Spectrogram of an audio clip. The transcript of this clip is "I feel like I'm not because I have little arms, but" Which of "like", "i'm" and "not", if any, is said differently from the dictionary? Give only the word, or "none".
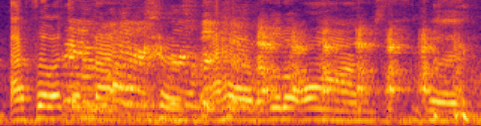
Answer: not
